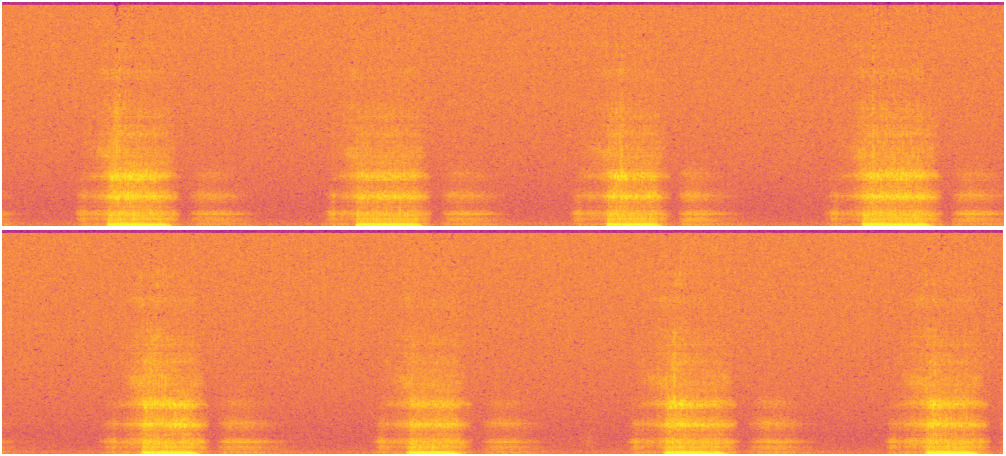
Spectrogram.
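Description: A person snoring in a steady rhythm: a loud snore lasting about a second comes roughly every four seconds, each followed by a fainter sound about a second later.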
